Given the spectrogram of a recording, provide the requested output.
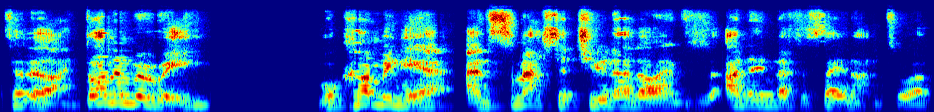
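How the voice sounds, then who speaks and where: A man's loud, bright, sharp voice at a fairly high pitch, very fast pace and lively intonation, in a dry, close sound with no echo. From England (UK-born, Jamaican heritage). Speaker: reggae singer and producer. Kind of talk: interview. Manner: emphatic.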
